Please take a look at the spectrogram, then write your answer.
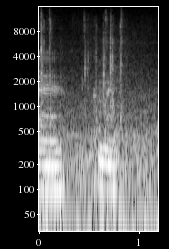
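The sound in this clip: Computer keyboard typing as a command is entered, a few quick clicks under people talking.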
